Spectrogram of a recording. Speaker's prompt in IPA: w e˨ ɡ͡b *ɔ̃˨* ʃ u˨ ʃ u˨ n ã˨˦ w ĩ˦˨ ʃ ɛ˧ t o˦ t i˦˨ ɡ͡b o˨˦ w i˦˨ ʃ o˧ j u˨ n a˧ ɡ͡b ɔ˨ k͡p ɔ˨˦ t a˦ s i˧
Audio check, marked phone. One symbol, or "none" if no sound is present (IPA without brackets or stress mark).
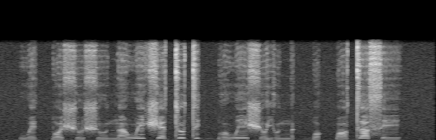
ɔ˨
